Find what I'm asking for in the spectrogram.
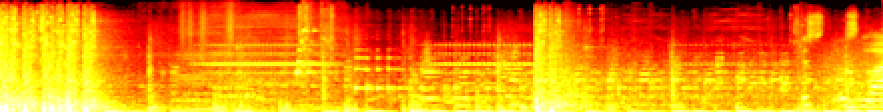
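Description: Robot gunfire in the video game Teardown: rapid machine-gun bursts and sharp shots with crashes and impacts, loud and dense, under occasional talk.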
